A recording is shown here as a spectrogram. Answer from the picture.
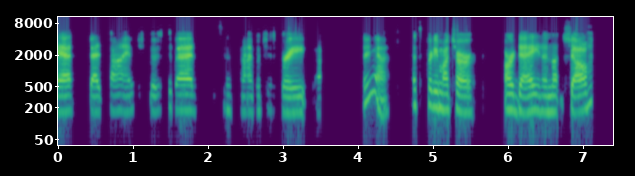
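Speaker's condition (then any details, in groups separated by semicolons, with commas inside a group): No condition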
